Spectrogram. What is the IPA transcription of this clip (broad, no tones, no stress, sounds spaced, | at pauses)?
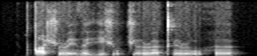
tˤ i ʃ ɹ ḛ ð ɘ rʲ e ʒ o̰ t͡ʃ ə̰ ɹ œ kʼ ʏ ɹ o̰ h ə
